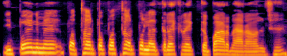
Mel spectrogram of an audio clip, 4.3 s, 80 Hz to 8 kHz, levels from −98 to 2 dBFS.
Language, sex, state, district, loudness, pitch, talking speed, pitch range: Maithili, male, Bihar, Saharsa, -14 LUFS, 160 Hz, 210 wpm, 150-185 Hz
